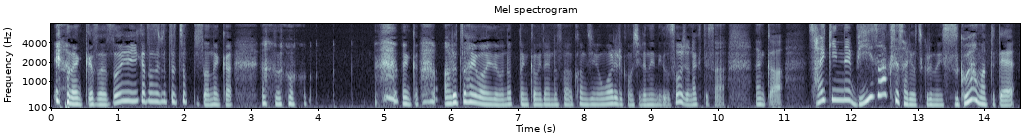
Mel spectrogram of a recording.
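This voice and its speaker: A woman's voice: quick pace, no echo. A woman hosting her own talk radio show, chatting casually on her own, often losing her thread. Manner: rambling, loses her thread, laughs often; high-energy, lively talker. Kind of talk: casual solo chat.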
